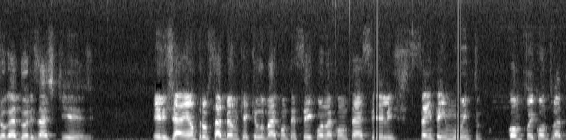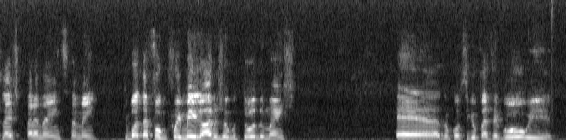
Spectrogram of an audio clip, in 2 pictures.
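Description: This man has a high pitch and monotone, flat intonation. He keeps a moderate pace broken by long, frequent pauses. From Rio de Janeiro. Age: 20s. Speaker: football podcast co-host, Botafogo fan. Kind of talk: casual football chat. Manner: halting.

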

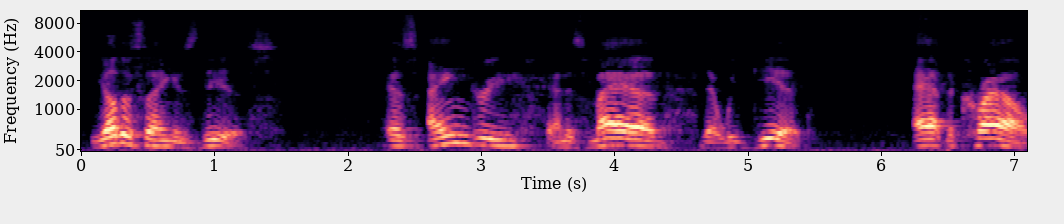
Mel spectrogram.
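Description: With a Southern US accent, a man speaks in a dark, mellow tone that is somewhat breathy, his intonation lively and the room echo audible. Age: 40s. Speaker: pastor. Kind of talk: sermon. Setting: church live stream.

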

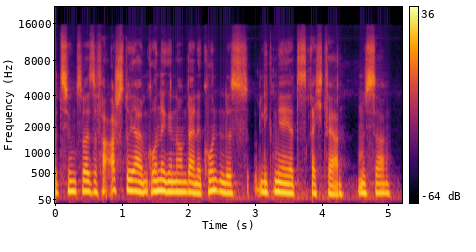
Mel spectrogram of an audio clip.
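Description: A woman's dark, mellow voice, fairly low in pitch, with monotone, flat intonation at a fairly quick pace. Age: 50s. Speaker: fashion designer and business owner. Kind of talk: casual chat.

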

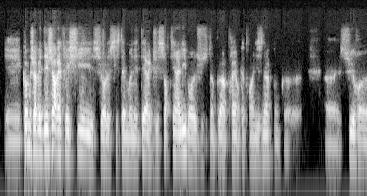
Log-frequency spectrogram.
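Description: Over a quiet background, a man talks at a moderate pace at a medium pitch. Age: 50s. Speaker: political candidate and author. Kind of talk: interview. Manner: halting.

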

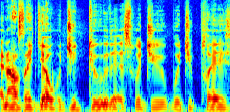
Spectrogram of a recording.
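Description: Man with a New York accent on a very clean recording, silent background. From New York, Queens. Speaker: filmmaker and actor. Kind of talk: interview. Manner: halting.

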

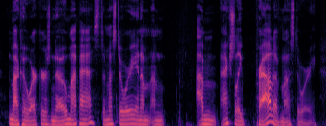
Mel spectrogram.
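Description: A man's fairly low voice with an Appalachian accent, fairly slow and with ordinary pitch variation, on a very clean recording with a silent background. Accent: Southern US (Appalachian). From West Virginia and North Carolina. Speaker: person in recovery. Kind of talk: casual interview.

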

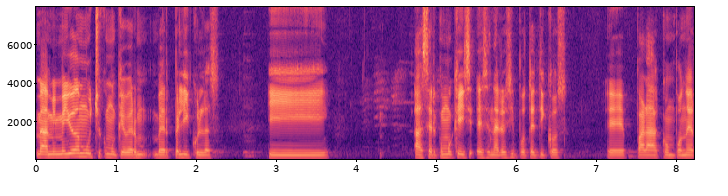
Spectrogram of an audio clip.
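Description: A man's medium-pitched voice at a fairly slow pace, with long, frequent pauses, fairly even intonation and very even loudness. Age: 20s. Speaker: musician and DJ. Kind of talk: casual chat.

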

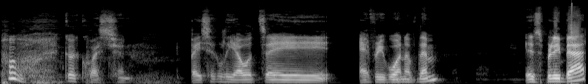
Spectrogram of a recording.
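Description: A man speaks with a bright, sharp tone and ordinary pitch variation. He leaves long, frequent pauses. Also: medium pitch for a man, moderate pace. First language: German. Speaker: podcast host. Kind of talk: casual chat.

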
